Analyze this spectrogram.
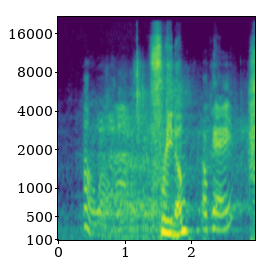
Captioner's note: audience laughter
